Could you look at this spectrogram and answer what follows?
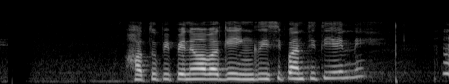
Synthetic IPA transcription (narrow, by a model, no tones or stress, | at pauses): hat̪upipenəʋaʋaɡeːiŋɡɾiːsipant̪it̪ijenːe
